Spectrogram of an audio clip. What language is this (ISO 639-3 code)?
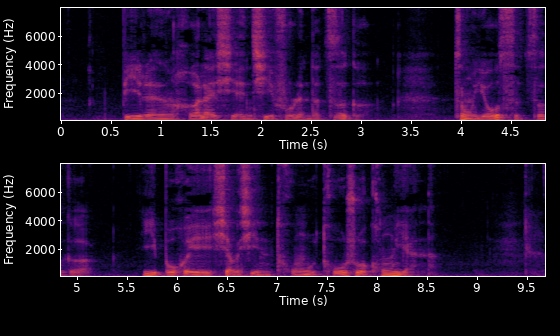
zho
